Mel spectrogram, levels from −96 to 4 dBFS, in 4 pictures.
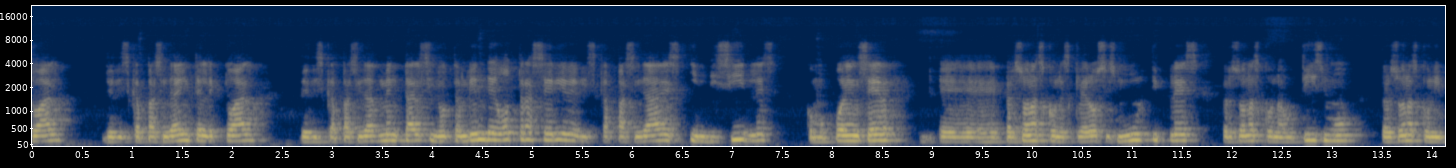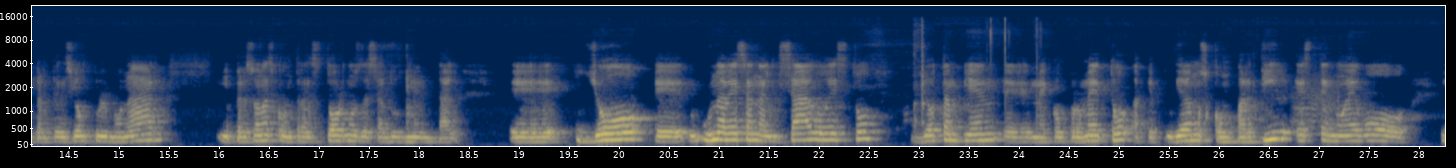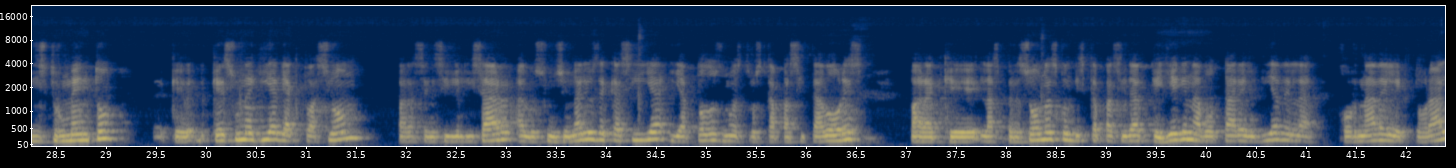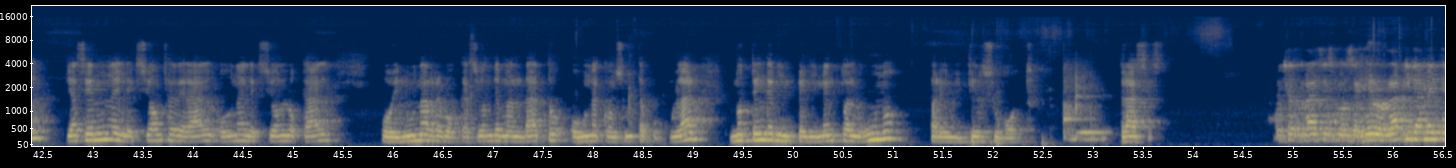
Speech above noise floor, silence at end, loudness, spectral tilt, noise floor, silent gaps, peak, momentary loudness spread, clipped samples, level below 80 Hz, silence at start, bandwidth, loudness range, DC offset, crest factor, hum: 45 dB; 0 s; -24 LUFS; -8.5 dB/octave; -69 dBFS; none; -6 dBFS; 10 LU; under 0.1%; -58 dBFS; 0 s; 10.5 kHz; 4 LU; under 0.1%; 18 dB; none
